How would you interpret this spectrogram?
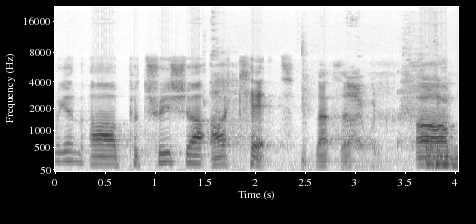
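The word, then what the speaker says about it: Patricia Arquette: So, Boyhood um stars uh Ethan Hawk and Patric Pat, how do you pronounce her name again? Uh Patricia Aette.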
